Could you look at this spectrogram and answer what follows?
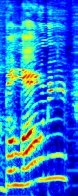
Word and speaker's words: bologna: This is Bologna. Yeah, baloney. Someone explain to me how the fuck did we teach an entire country that baloney made sense in grammar. Yeah. You know, like what other word is spelt like that and makes that sound?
